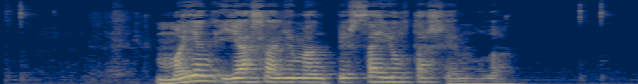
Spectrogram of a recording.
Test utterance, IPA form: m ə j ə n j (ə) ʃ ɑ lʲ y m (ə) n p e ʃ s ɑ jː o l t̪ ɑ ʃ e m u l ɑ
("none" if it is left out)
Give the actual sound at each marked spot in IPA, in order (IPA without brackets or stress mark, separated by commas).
ɑ, ɑ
